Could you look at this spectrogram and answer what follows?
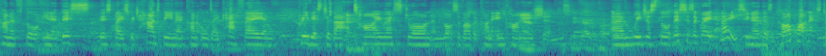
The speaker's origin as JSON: {"language": "English", "area": "Surrey", "region": "South East England", "country": "United Kingdom", "also_born_or_lived": "London / St Albans", "moved": "yes", "lives_now": "Letchworth, United Kingdom", "said": "I'm from Surrey originally"}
